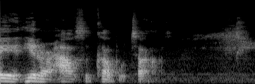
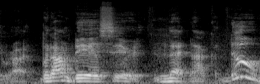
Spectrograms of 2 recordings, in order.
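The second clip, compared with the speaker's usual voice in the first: normal talking voice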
